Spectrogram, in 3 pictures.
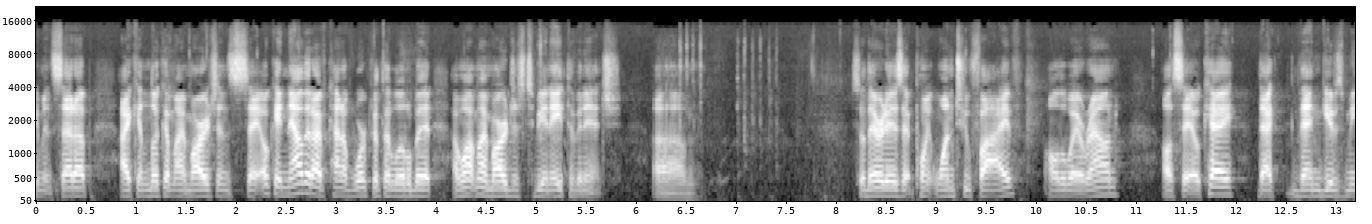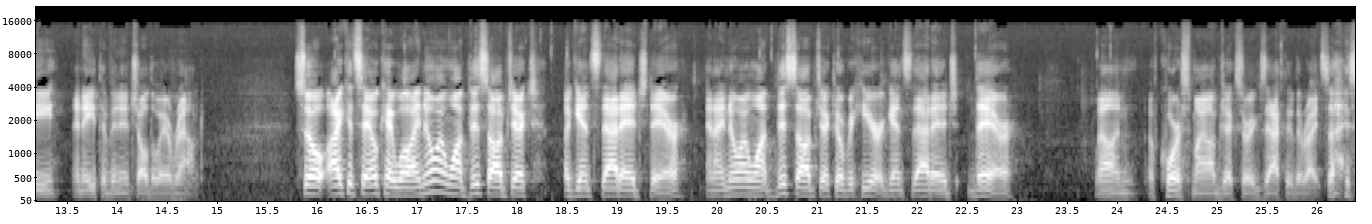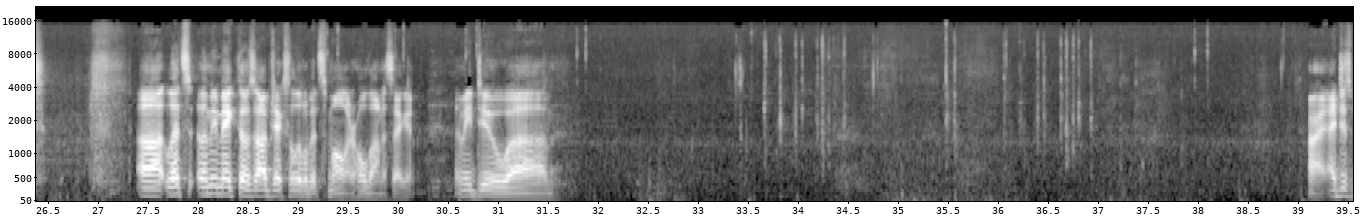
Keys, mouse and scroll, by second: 2.6 click, 4.5-5.0 typing, 6.4-7.8 typing, 9.5 click, 11.4 click, 18.4 click, 20.6 click, 24.0 click, 29.4 click, 30.1 click, 30.8 click, 31.9 click, 33.7-34.4 typing, 35.5 Tab, 36.1-37.3 typing, 38.1 click.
